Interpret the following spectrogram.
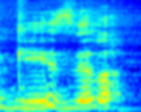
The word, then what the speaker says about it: Gisela: Se escreve Gisela, né? Mas a gente fala Gisela.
